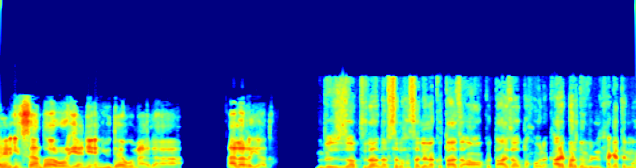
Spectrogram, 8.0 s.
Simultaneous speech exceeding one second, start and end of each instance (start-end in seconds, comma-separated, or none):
none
